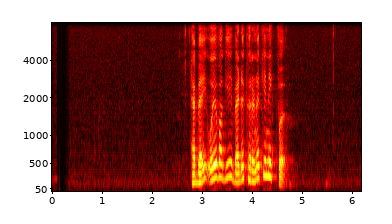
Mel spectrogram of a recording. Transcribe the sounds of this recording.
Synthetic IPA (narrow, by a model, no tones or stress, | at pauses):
hæbæjiʔojəʋaɡeːʋæɖəkəɾənəkenekʋə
